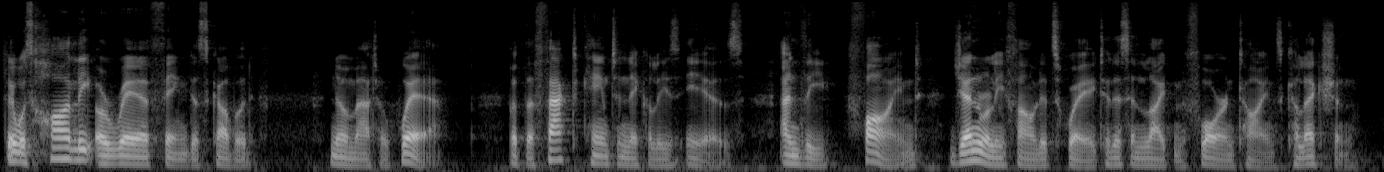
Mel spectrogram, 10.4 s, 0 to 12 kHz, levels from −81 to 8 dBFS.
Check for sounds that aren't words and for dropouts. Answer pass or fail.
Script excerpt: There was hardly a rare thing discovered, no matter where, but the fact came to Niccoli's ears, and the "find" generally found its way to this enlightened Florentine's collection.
pass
